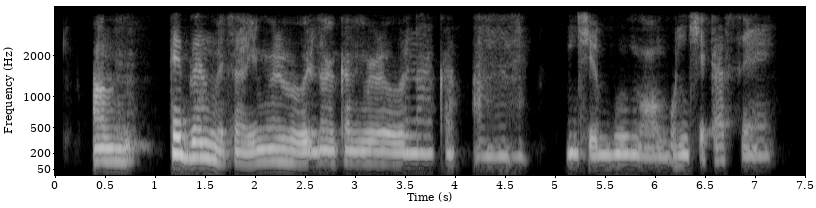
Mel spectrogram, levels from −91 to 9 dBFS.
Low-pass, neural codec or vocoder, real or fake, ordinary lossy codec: 3.6 kHz; codec, 24 kHz, 1 kbps, SNAC; fake; none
